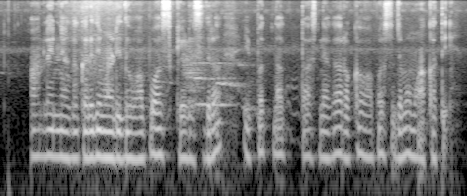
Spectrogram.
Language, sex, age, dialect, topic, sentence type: Kannada, male, 41-45, Dharwad Kannada, banking, statement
